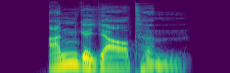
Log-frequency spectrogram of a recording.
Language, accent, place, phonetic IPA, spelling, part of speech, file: German, Germany, Berlin, [ˈanɡəˌjaːɐ̯təm], angejahrtem, adjective, De-angejahrtem.ogg
- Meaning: strong dative masculine/neuter singular of angejahrt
